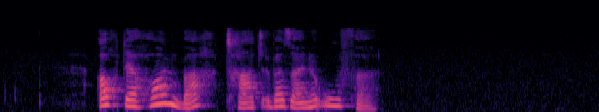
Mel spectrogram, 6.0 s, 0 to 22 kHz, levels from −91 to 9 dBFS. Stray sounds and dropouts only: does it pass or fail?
pass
